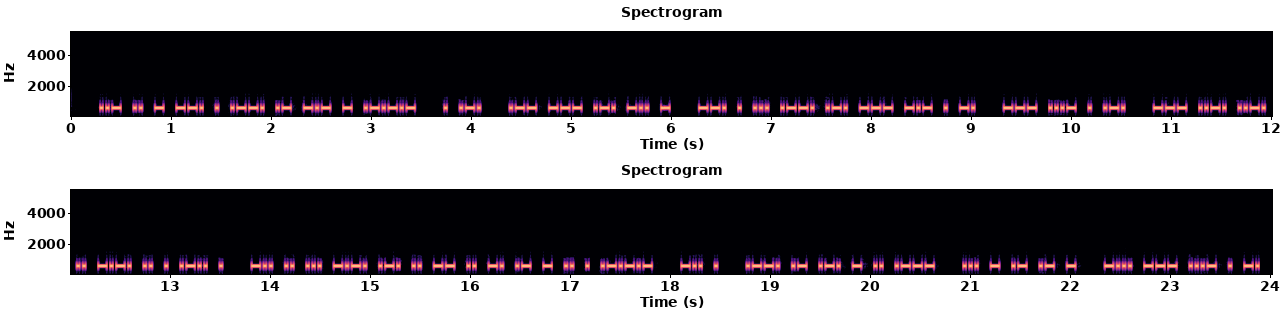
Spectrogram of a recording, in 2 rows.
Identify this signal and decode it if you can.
Morse code, heard as a keyed tone, about 40 wpm, spaced as for 35 wpm, 600 Hz. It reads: UITGEPAKT. ER WORDT GESPROKEN OVER OFFICIELE DISCRIMINATIE. DE PARTIJ STAAT BOVEN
